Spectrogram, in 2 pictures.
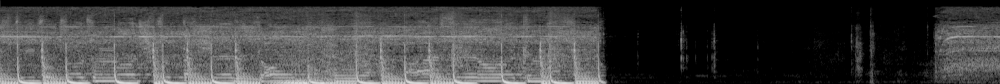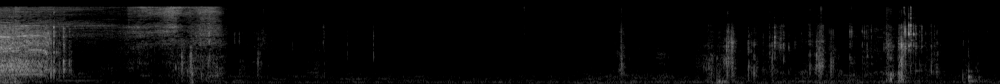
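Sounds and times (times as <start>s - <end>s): power tool running: 0.0s - 6.1s, 9.4s - 10.8s.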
